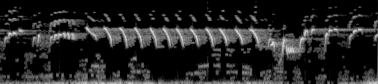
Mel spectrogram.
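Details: A white-rumped shama in full song, recorded to teach other songbirds its repertoire. Rapid repeated downslurred notes roll in a steady series of about fifteen, followed by a dip into lower tones and bright ringing whistles, with low background hum.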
